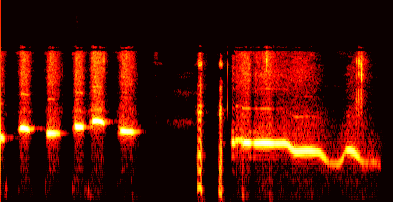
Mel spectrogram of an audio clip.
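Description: A person whistles a brief tune: five quick, evenly spaced notes, a short pause broken by a couple of clicks, then one long, wavering note that slides downward before fading.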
